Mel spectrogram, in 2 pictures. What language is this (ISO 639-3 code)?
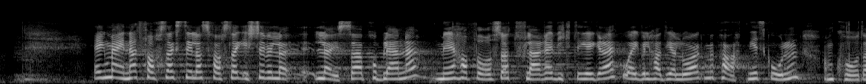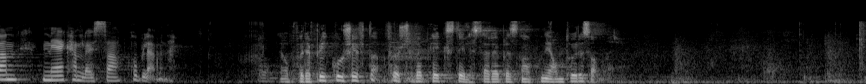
nor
